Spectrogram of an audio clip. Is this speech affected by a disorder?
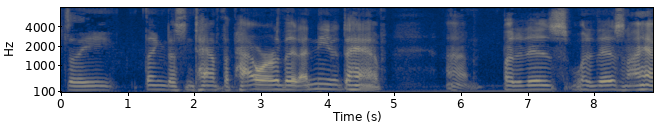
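Yes: multiple sclerosis; wheelchair.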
